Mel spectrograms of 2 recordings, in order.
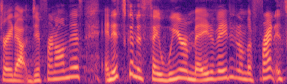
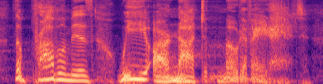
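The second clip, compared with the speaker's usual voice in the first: loud, very slow, lashing-out dragon voice; 5 semitones lower, 7 dB louder than usual. Quoting a mean senior lashing out, the speaker imitates her dragon-like voice. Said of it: "she talks like a dragon".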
